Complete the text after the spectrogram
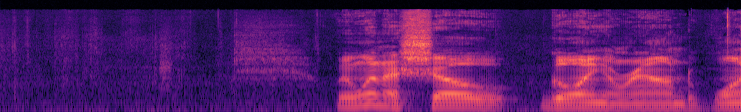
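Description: Cloth rustles softly as hands smooth and lift it.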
